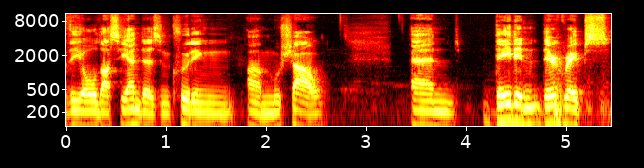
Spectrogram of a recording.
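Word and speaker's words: Mouchão: how you pronounce it no it's Musha Musha Musha the wire is in front of the you Musha m o u c h a a with a tild o with a Tilda o now is the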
